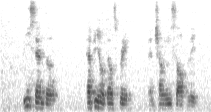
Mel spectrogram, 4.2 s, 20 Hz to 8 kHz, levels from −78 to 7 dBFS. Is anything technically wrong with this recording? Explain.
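Yes. Noise suppressor artifacts run through the whole clip. The suppressor estimates the steady room noise and pulls those bands down frame by frame, by about 21 dB here. The background sinks in the pauses and comes back up under the speech. A spectrogram shows the noise floor pumping with the speech and scattered isolated specks of residual noise between phrases. The room noise itself, about 16 dB below the speech, belongs to the recording.

Speech cut by the noise suppressor occurs three times: 2.27 to 2.61 s, 2.95 to 3.18 s and 3.68 to 3.96 s. In each, the suppressor mistook quiet speech for noise and turned it down with the background. The drops are about 14, 17 and 15 dB, affecting roughly 150, 150 and 200 ms of sound. Those parts sound swallowed or faint. The waveform envelope dips there, and the spectrogram shows speech energy thinning out in patches.

The call path uses G.722 at 64 kbps, which shows as nothing above 8 kHz.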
